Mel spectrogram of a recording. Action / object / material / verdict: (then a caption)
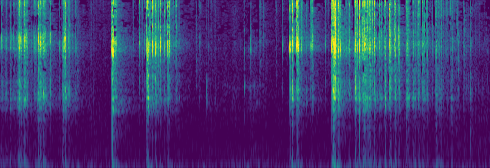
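scrape / bar of soap / soap / none. A blade tool carves a grid into a solid, hand-sized bar of green-turquoise soap held in the palm and scrapes off small cubes. Dry, crisp scratching and scraping comes in short bursts, very bright with almost no low end. Some strokes are sharper and louder, and a longer rasping scrape trails off at the end.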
